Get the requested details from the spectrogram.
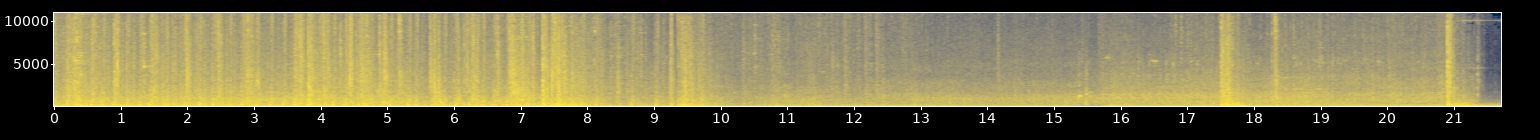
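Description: A vehicle engine rumbles and roars.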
